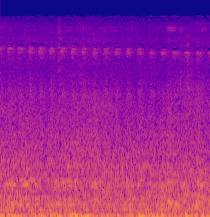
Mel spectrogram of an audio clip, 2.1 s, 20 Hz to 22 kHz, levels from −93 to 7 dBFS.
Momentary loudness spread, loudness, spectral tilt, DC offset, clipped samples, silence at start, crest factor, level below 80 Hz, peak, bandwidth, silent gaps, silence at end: 2 LU; -27 LUFS; -6 dB/octave; under 0.1%; under 0.1%; 0 s; 14 dB; -24 dBFS; -6 dBFS; 15 kHz; none; 0 s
